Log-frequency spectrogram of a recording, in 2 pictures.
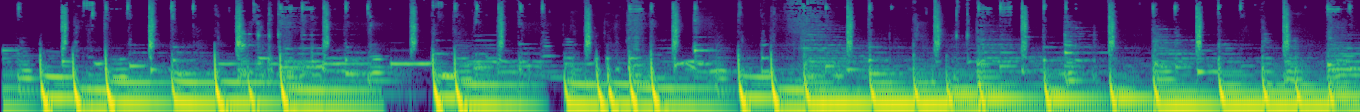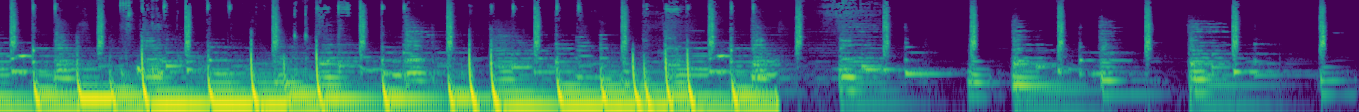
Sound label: instrumental ringtone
